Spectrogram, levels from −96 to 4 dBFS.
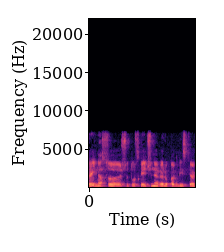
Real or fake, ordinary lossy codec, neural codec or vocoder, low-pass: real; MP3, 64 kbps; none; 7.2 kHz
